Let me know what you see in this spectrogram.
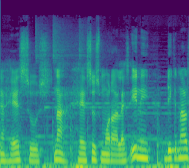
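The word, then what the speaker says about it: Jesús: Kan tulisannya Jesus. Tapi kalau dalam bahasa Spanyol nih guys, Jesus dibacanya Jesus.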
